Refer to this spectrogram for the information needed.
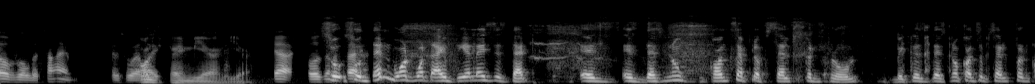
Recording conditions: video call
